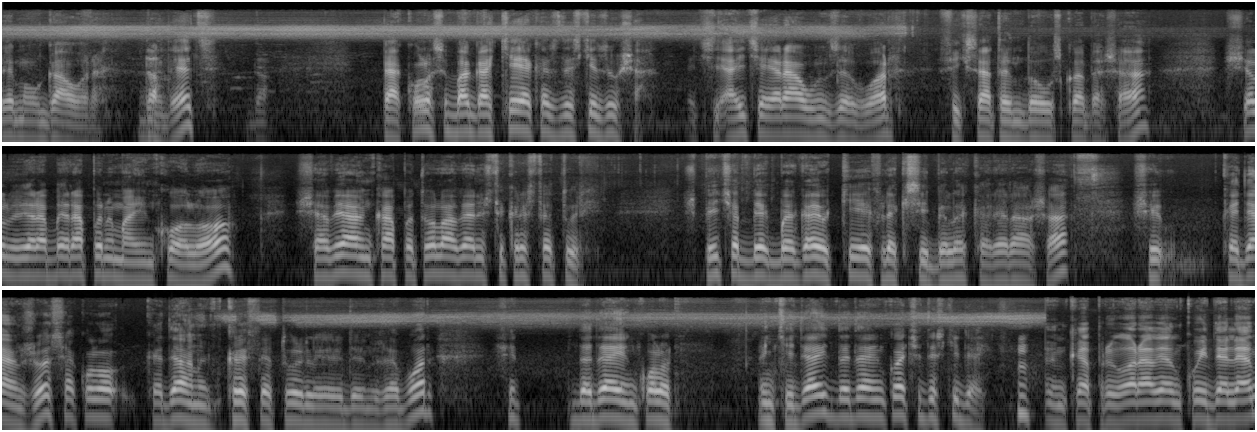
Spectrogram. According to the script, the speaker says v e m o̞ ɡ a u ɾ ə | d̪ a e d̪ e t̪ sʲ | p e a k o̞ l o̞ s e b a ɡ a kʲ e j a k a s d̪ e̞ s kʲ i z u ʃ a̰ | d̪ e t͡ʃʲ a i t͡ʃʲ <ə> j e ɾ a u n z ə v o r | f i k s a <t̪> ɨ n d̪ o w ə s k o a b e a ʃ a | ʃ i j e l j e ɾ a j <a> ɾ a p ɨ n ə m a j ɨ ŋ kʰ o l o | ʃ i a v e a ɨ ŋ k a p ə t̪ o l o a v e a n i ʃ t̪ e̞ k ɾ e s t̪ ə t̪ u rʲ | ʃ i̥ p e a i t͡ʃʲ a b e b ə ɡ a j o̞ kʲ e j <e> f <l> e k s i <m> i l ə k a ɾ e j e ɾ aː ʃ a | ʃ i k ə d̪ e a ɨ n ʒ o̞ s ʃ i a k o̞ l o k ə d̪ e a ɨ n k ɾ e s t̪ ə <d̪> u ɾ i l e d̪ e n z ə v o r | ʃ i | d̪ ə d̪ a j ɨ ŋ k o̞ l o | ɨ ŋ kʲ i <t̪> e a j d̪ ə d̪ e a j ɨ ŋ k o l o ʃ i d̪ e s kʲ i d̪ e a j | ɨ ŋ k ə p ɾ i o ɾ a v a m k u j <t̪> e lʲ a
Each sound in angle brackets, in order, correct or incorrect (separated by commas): incorrect, correct, incorrect, correct, correct, incorrect, incorrect, incorrect, incorrect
